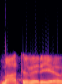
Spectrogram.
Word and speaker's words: Montevideo: Yeah, Montevideo, just like the old video store.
